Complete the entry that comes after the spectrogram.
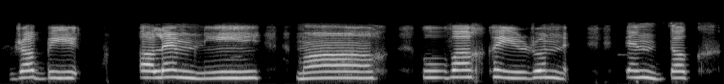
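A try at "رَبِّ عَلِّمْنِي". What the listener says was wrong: One thing, lam has shadda on top, so we have to emphasize this letter. So, Rabbi alimni, not alimni, okay? We've emphasized on the lam. Rabbi alimni.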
